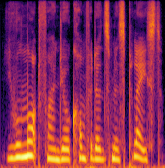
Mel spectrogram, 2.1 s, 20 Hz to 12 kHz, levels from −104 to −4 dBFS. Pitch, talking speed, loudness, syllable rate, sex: 220 Hz, 205 wpm, -16 LUFS, 6.2 syllables/s, female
